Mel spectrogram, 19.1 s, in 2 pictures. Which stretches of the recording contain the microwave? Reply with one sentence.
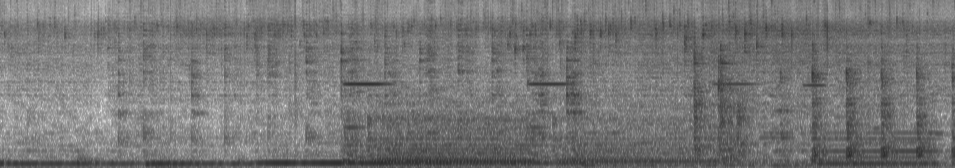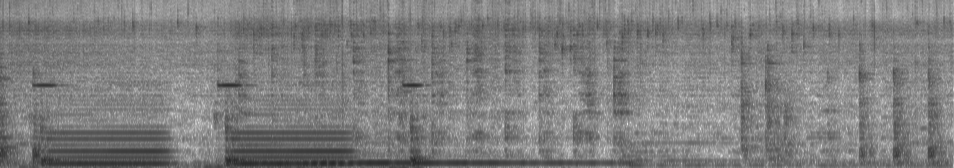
The microwave can be heard from 3.4 to 13.8 s.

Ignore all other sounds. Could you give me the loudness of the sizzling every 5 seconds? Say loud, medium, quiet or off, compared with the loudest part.
loud, loud, loud, medium.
